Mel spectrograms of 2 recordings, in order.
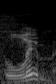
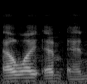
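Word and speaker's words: limn: believe it's pronounced lim you don't pronounce the n yeah it is a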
